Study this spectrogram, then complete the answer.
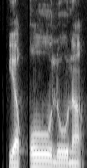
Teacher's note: قاف کو موٹا ادا کریں گے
